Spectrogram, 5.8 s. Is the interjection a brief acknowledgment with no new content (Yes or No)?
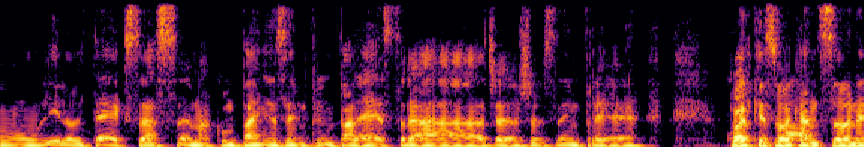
Yes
